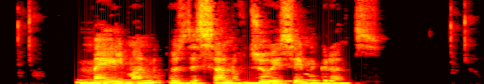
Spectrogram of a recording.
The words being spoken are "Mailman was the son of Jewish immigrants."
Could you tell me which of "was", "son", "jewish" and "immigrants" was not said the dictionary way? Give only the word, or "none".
jewish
